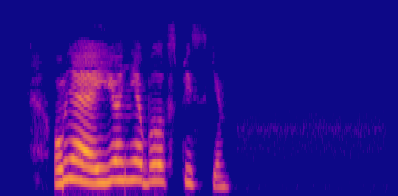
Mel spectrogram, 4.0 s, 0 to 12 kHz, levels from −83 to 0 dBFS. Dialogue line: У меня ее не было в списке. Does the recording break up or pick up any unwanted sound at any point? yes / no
no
